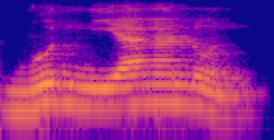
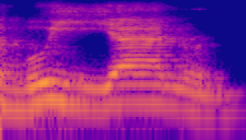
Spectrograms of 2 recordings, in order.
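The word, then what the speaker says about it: بنيان: Ada lagi dalam Al-Qur'an bunyanun, bangunan. Nggak boleh bacanya buyanun, nggak boleh bacanya ya duya, nggak boleh, harus dunya, tidak boleh duya, itu ya teman-teman ya.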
